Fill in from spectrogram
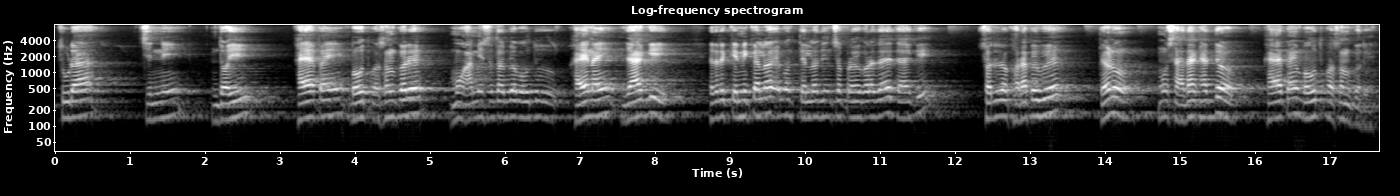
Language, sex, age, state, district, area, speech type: Odia, male, 45-60, Odisha, Nayagarh, rural, spontaneous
